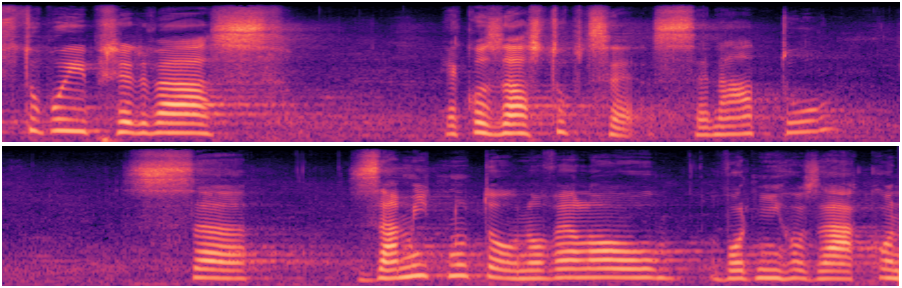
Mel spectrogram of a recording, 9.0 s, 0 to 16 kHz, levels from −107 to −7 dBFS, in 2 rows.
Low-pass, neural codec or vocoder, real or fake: 14.4 kHz; none; real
